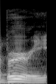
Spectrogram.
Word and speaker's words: Bruery: That's the name of the brewery is the brewery, and it's not spelled brewery. It's spelled BRUERY.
